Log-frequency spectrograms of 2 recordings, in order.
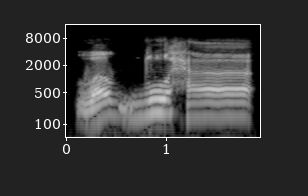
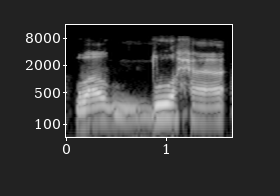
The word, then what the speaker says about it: والضحى: والضحى. والضحى. والضحى. তেলাওয়াতের ক্ষেত্রে আমাদের একটু সতর্ক থাকতে হবে। আর এখানে দদের ক্ষেত্রে আওয়াজটাকে একেবারে আটকাই দেওয়া যাবে না। ওয়াদ এভাবে না হয় ওয়াদ, ওয়াদুহা, মাখরাজে আওয়াজের গুঞ্জনটা চালু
